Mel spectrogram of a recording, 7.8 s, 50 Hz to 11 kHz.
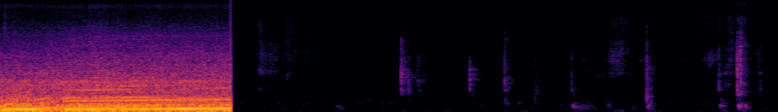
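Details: Porsche engine that was chasing a cylinder 3 misfire (P0303), diagnosed by swapping components: a steady, even engine note with no stumble or skipped beats for two seconds, then silence; running smoothly.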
